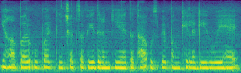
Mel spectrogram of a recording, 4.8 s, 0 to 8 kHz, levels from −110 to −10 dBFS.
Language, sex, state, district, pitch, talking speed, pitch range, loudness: Hindi, female, Uttar Pradesh, Shamli, 230 Hz, 185 wpm, 225-240 Hz, -15 LUFS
